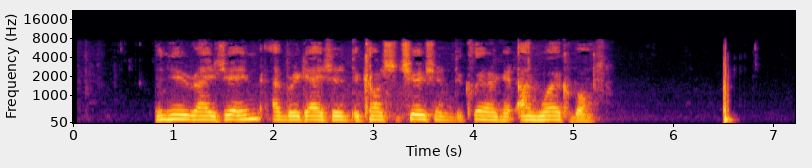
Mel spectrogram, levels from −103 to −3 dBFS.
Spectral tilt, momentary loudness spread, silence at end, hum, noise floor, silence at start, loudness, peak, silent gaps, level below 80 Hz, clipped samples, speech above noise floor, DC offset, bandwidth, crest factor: -7 dB/octave; 7 LU; 0.65 s; none; -73 dBFS; 0.8 s; -15 LUFS; -2 dBFS; none; -48 dBFS; under 0.1%; 59 dB; under 0.1%; 7.4 kHz; 14 dB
